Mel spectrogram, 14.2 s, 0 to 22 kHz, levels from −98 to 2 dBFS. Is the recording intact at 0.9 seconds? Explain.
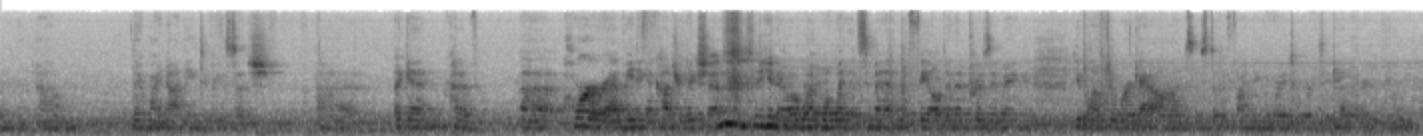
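Yes, the audio is intact at 0.9 seconds, with no dropout, click, distortion or other fault at that point.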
